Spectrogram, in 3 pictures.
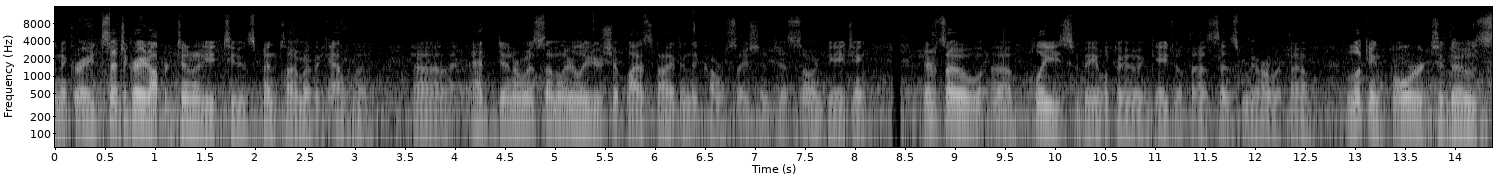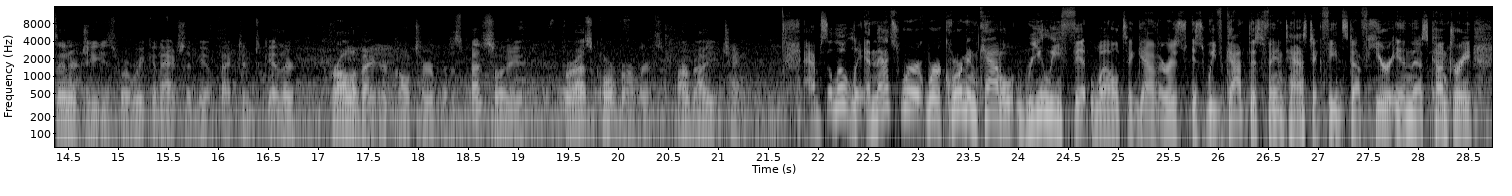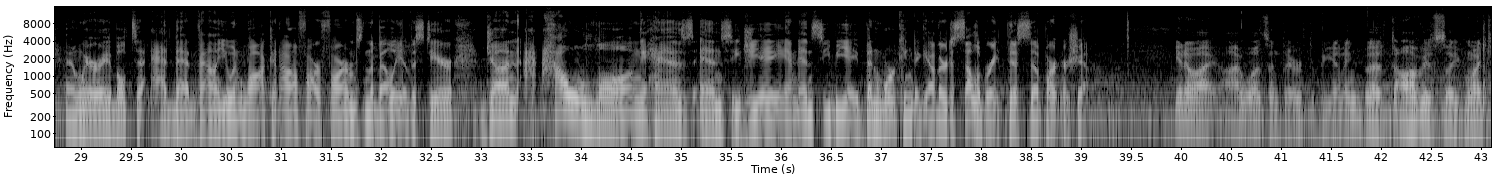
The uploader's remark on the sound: broadcasting from the convention center floor in Houston with our friends from National Corn Growers Association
